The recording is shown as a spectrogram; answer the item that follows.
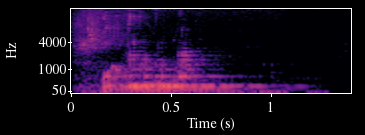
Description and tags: Sink BLOP sound 2
Second blop sound of bathroom sink after draining water out.
Bathroom, BLOP, Drain, Field-recording, Sink, Water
